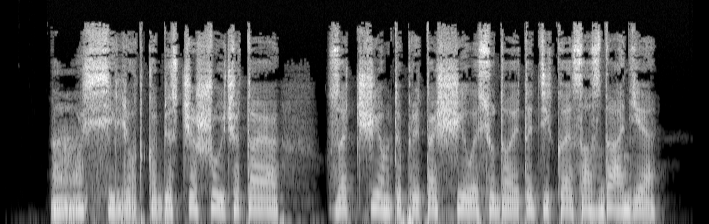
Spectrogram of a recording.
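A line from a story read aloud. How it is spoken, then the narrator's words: Grumbling. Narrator (Russian): заворчал первый голос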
